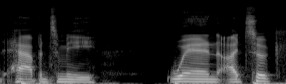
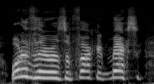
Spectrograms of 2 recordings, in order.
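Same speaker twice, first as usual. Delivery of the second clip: fast high panic; 11 semitones higher, faster than usual. Retold or imitated. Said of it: "I was like".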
